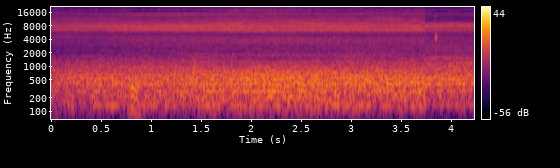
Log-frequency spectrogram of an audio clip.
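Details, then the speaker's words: BRS 3000T pocket gas stove, full blast, boiling cold water (8.7°C) indoors at 22.7°C; steady even hissing roar, no sputter; boiled in about 4.5 minutes using 15 g fuel; normal full-power burner. "So I'm gonna crank it full blast, light it, and as soon as I light it, I'm gonna hit start."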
